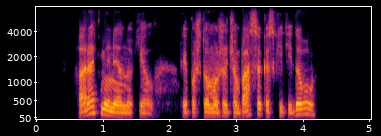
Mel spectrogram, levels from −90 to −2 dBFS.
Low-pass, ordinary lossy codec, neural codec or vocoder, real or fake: 7.2 kHz; Opus, 16 kbps; none; real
